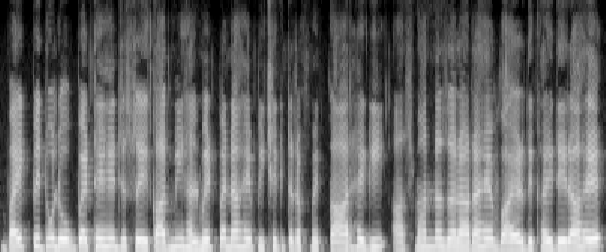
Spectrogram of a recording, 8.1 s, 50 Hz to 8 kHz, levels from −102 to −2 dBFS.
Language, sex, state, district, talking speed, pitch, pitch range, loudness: Hindi, female, Madhya Pradesh, Bhopal, 205 wpm, 245 Hz, 235-255 Hz, -13 LUFS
